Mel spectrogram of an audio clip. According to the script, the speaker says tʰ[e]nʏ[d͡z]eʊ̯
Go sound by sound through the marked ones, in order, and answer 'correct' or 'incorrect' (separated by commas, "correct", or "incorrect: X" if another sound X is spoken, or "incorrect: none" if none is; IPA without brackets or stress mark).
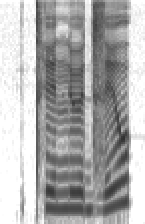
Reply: correct, correct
